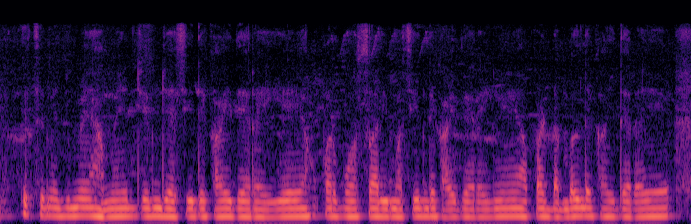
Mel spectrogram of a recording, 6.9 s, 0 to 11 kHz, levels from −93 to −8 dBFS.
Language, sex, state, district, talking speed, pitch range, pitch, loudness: Hindi, male, Maharashtra, Sindhudurg, 235 wpm, 115-120 Hz, 115 Hz, -37 LUFS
